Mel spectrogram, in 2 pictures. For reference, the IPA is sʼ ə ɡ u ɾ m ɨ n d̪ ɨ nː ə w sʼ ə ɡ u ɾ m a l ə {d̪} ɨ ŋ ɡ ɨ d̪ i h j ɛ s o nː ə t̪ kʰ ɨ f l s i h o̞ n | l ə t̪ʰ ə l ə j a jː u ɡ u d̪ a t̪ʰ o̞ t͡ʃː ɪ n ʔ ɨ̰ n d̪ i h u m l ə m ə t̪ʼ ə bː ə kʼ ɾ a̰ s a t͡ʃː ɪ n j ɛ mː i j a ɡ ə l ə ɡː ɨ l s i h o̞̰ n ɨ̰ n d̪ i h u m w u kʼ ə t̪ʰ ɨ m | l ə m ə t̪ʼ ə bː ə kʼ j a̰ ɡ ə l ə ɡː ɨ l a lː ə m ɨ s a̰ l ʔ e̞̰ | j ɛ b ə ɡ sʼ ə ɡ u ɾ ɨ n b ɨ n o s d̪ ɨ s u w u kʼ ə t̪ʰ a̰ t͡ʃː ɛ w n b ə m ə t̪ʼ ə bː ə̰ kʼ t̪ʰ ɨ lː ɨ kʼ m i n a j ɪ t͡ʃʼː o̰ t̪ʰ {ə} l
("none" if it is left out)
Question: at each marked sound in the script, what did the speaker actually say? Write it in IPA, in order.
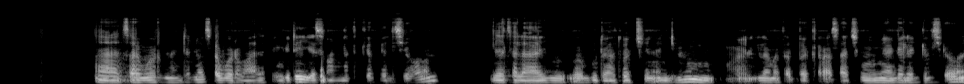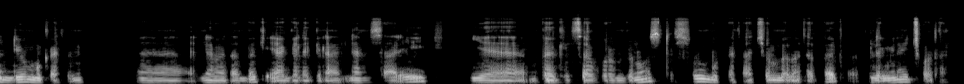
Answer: t̪, a

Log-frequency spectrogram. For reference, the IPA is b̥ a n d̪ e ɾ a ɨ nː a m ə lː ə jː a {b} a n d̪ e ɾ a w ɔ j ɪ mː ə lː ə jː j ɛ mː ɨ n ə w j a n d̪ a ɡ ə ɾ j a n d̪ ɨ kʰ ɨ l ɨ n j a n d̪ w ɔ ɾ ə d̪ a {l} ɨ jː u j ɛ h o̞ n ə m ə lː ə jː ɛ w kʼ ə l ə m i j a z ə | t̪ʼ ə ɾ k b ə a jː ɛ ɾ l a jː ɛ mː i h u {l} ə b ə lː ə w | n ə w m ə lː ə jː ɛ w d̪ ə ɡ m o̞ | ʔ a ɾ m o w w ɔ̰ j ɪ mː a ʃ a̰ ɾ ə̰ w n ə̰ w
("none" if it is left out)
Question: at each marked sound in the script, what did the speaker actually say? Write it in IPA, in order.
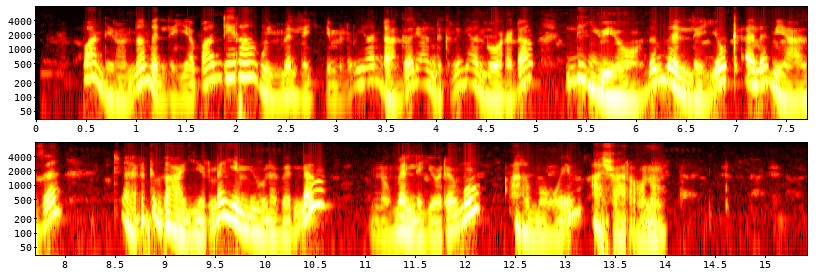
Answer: b, l, l

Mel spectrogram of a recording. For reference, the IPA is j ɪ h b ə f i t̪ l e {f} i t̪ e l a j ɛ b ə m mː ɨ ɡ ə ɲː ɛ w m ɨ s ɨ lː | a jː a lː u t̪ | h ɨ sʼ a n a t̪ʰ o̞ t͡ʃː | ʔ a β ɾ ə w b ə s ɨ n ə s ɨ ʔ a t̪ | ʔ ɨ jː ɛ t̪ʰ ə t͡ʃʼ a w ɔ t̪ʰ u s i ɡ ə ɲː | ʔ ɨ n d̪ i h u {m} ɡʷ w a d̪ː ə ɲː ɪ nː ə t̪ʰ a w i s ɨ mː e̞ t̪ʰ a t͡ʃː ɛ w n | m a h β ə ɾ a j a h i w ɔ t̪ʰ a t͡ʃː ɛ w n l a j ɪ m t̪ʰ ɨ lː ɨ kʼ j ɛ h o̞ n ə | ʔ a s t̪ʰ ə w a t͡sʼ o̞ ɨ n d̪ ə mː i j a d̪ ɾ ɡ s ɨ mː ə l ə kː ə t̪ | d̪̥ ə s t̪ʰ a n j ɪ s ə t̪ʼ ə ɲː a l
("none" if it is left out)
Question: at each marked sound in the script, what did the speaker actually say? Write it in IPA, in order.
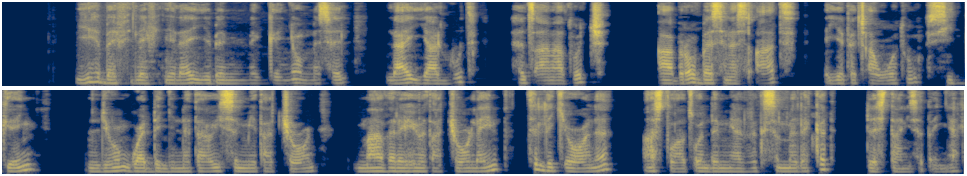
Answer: f, m

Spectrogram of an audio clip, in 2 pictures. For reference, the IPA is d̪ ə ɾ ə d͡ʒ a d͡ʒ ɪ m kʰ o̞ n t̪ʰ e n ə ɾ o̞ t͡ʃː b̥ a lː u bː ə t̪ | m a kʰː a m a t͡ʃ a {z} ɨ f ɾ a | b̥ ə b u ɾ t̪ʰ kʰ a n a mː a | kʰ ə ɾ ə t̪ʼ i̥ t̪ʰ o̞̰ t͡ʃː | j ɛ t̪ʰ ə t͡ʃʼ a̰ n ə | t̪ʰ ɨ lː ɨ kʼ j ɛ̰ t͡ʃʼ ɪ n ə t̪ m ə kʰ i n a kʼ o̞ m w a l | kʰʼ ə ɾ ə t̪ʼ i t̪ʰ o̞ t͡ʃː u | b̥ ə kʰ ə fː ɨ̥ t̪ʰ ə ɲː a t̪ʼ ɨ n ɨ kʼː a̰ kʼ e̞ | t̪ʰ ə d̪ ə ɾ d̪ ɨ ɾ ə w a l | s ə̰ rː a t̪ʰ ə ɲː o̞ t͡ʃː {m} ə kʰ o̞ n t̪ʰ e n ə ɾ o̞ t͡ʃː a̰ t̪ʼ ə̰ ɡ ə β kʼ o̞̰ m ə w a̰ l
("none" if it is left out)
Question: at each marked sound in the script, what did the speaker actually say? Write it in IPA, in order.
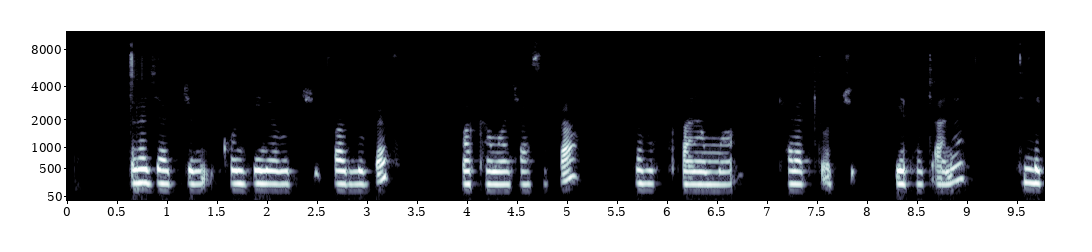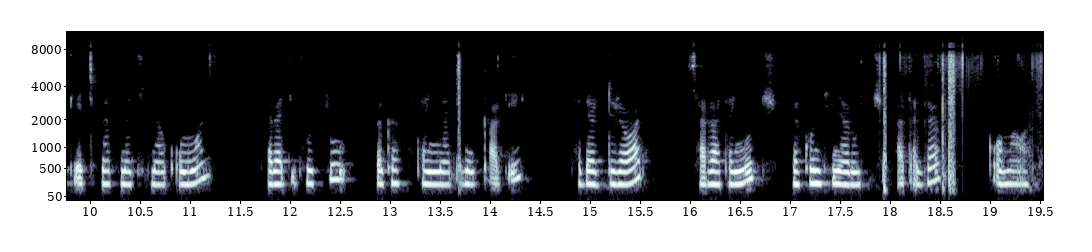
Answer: s, b

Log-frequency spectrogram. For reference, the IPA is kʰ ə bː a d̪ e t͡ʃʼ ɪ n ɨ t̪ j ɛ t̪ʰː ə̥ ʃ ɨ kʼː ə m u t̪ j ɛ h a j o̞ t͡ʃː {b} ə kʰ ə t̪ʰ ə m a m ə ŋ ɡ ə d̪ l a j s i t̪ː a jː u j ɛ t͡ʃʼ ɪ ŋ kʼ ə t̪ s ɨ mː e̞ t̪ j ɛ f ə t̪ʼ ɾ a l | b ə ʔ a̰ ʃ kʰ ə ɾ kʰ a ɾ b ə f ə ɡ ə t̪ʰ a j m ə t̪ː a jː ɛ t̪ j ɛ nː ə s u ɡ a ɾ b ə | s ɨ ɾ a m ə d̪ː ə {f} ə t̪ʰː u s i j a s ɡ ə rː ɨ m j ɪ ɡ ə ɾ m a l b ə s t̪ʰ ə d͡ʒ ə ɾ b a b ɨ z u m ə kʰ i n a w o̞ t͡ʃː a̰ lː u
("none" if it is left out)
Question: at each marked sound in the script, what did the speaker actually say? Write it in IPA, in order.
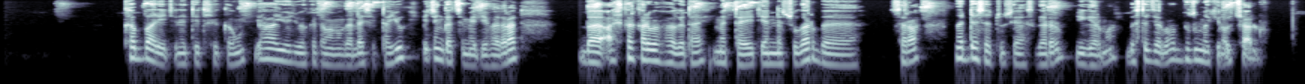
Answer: b, s

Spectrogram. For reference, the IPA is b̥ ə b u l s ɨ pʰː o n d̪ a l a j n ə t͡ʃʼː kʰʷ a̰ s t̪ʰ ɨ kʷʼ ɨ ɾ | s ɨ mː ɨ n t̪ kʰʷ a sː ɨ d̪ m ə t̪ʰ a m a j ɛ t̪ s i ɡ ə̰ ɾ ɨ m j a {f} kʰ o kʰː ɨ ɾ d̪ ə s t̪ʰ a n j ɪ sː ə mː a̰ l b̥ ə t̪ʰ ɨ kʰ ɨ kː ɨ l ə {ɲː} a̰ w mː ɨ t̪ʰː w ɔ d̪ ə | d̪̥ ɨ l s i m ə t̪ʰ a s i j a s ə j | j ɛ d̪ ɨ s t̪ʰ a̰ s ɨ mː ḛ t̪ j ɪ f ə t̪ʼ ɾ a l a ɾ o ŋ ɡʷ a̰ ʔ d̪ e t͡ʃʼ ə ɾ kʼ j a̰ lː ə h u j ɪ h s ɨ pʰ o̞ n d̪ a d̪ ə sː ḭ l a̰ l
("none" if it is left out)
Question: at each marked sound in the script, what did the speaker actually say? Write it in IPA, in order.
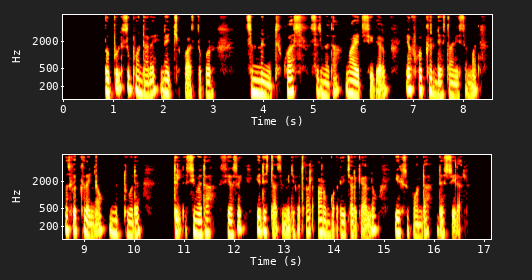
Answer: f, ɲː

